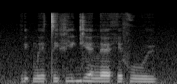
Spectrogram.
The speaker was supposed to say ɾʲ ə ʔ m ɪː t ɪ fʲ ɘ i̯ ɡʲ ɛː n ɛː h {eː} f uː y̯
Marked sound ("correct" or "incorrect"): incorrect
